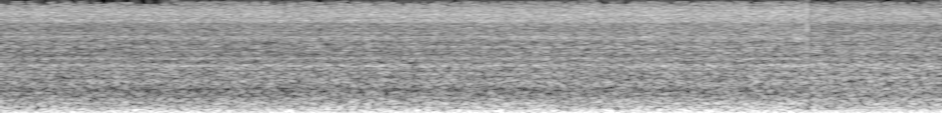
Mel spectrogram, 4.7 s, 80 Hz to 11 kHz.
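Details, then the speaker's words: Mazda RX7 FC3S rotary, after stock ECU reset and relearn fixed a rough idle: deep, steady rumble at idle with no hunting or bouncing; warm engine idling normally. "see when I stop the car H see yeah you all guys see no rough idle hiden bouncing everything also don't have"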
